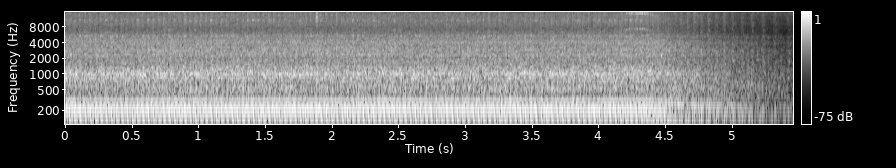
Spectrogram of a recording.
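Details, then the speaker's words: Six-year-old Troy-Bilt mower that wouldn't start, after draining water from the fuel and flipping the blade: smooth, steady drone with an even beat, then a clean wind-down at shutoff, running healthy. "Luckily, it started and ran just fine, and it sounds really good for a 6-year-old lawnmower."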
